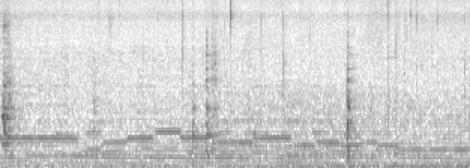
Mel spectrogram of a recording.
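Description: Soya kebabs sizzling as they shallow-fry in hot oil in a pan, with a spatula clicking against the pan a few times, sharpest about four and a half seconds in, as the light-brown kebabs are lifted out.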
